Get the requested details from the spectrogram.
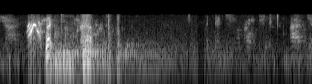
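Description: neighbor's dog barking

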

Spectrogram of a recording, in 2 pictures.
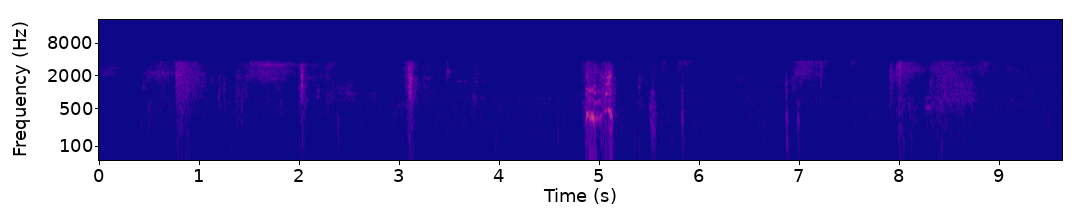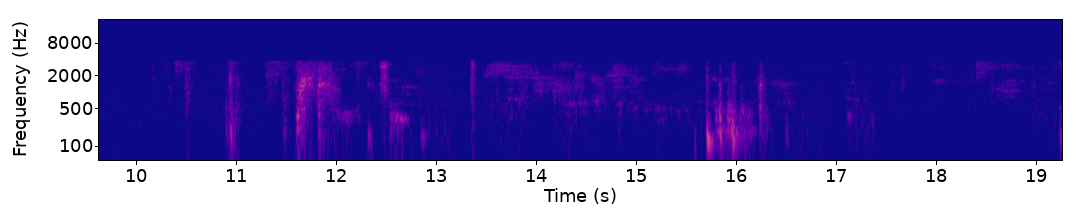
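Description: dog making noise

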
